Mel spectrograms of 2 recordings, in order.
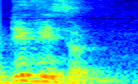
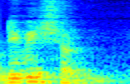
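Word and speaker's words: division: হয়েছে নানাভাবে মিথ্যে কথা ডিকশনারিতে ডিভাইডেশন কোন শব্দ নেই শব্দটি হল ডিভিজন প্রচলিত এবং ভুল উচ্চারণ ডিভিশন এবং শব্দটি এসেছে ডিভাইড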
